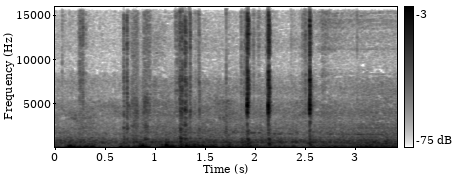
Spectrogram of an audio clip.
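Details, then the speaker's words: 2003-2009 Toyota Sienna V6 not charging: bridging the broken main fuse connector gives a few sharp relay clicks over low handling rumble, and the AC comes on. "however if I touch them together you bridge it you're going to hear a little clicking sound hopefully you hear it"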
